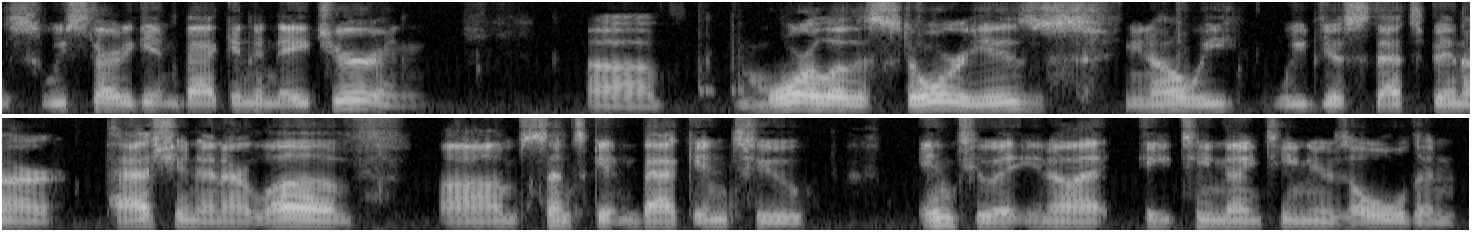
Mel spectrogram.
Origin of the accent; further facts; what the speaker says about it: outside of Detroit, Michigan, United States; I grew up outside of Detroit, in a suburb town out there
